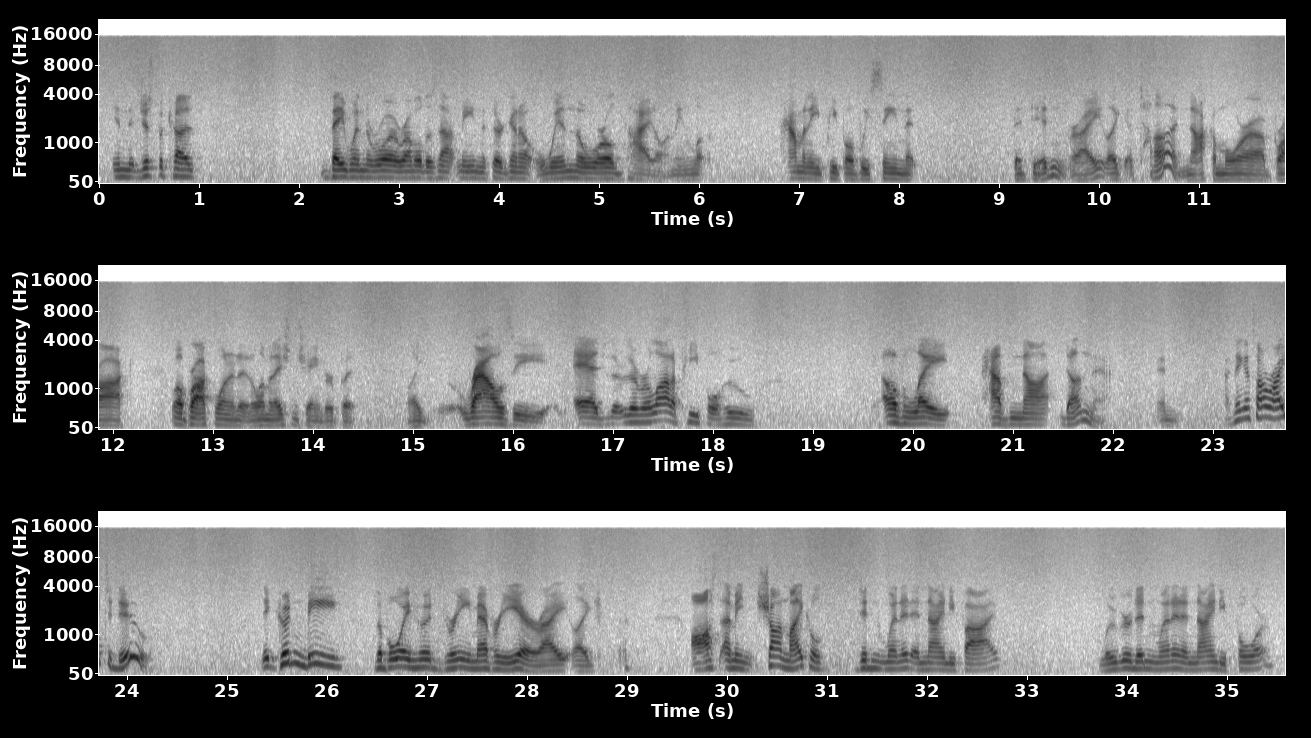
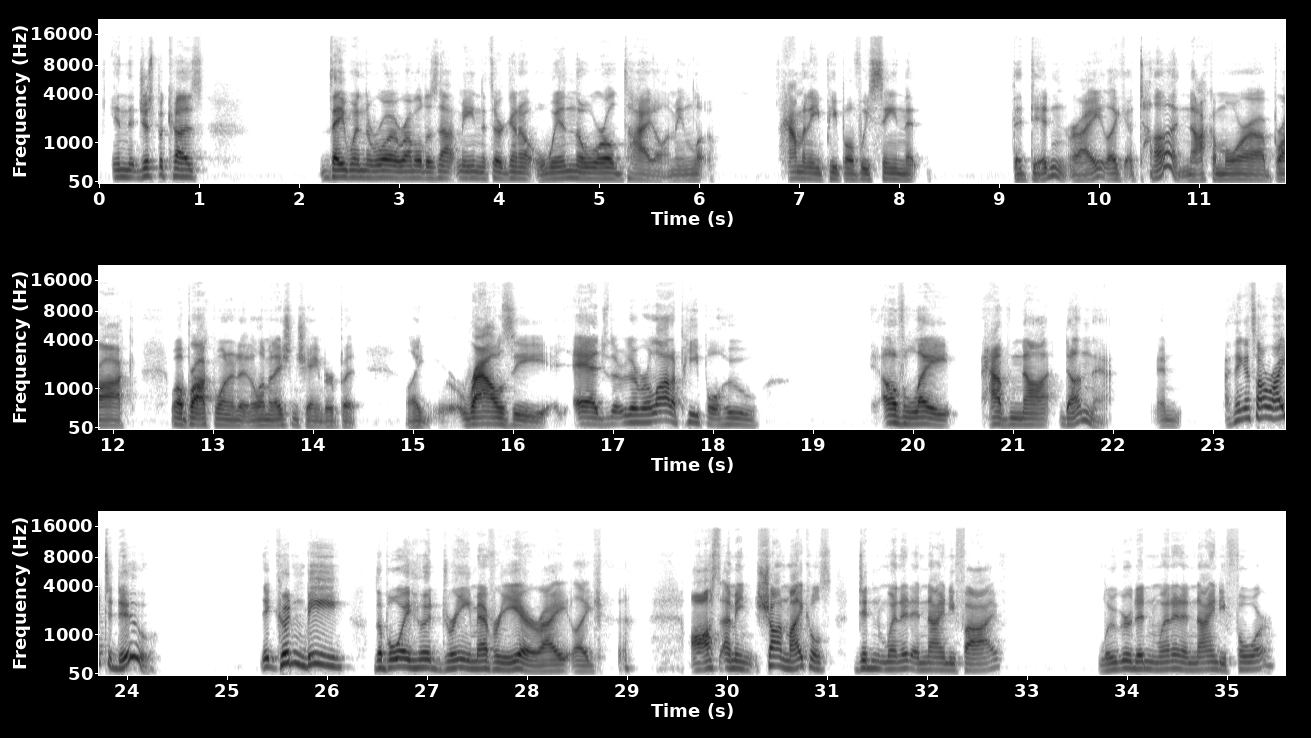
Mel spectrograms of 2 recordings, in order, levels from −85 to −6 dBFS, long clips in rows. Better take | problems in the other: second | hiss; loud; throughout; 4 dB below the speech

